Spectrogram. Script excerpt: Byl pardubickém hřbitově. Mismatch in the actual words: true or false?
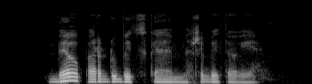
false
